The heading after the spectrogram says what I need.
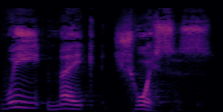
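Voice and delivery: choices drawn out very slow and weighted; slow right down and lean hard on choices; preacher underlining choices; stress on choices. Shown as a demonstration. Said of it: "I want to emphasize the word choice".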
